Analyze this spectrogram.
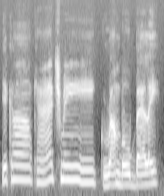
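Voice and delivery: put-on little boy dares his dad to chase him; teasing little boy. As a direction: tease like a cheeky toddler. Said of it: "my little boy trying to get me to play".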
